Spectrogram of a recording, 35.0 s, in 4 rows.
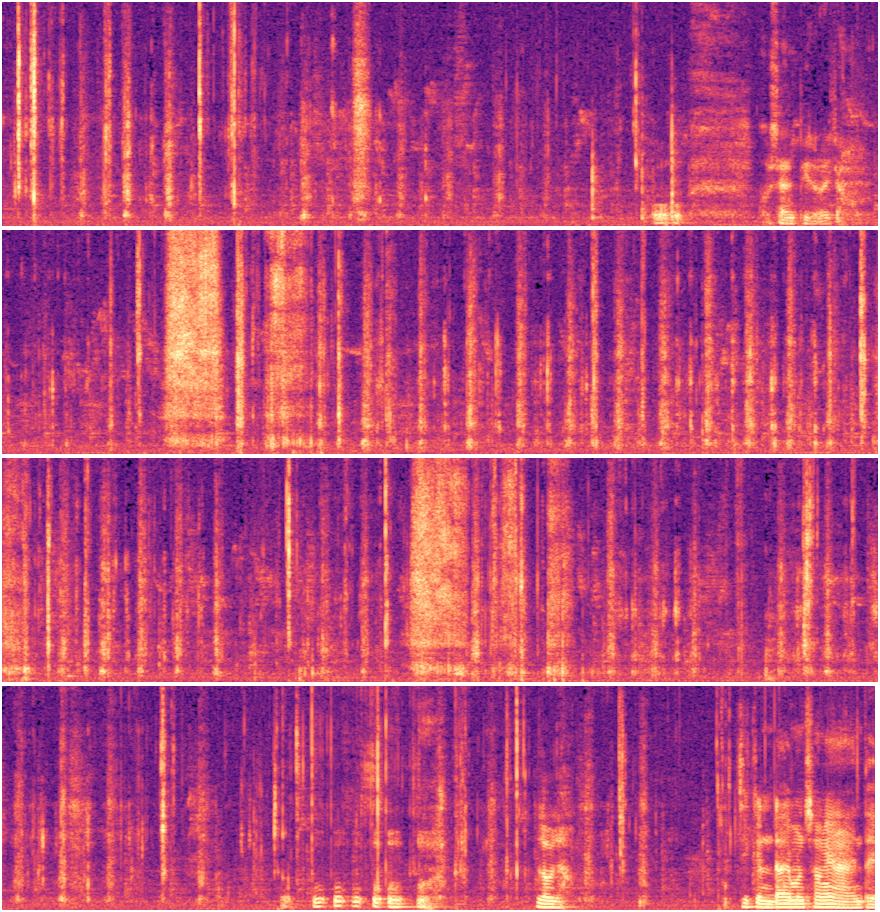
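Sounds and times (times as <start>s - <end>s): crunching raw cabbage: 9.0s - 33.7s.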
